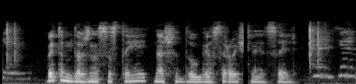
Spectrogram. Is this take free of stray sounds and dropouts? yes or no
no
